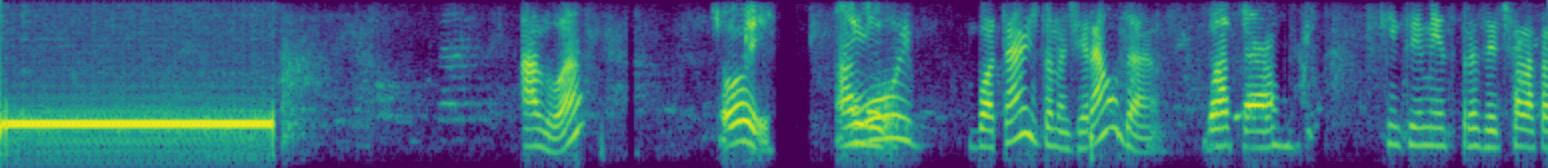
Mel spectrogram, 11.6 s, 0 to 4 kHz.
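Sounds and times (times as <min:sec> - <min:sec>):
steady single-pitch telephone line tone during a call transfer: 0:00.0 - 0:02.1
speech: 0:04.0 - 0:04.6, 0:05.4 - 0:11.6.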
